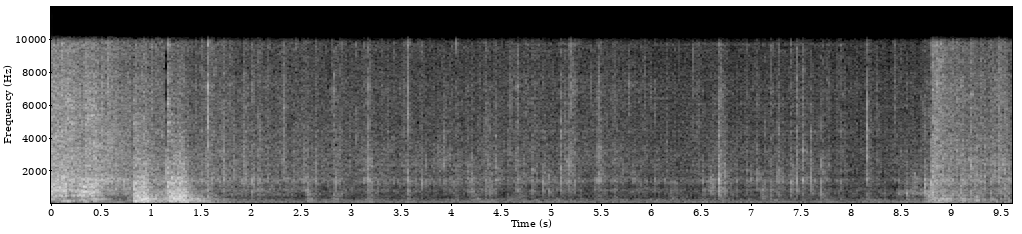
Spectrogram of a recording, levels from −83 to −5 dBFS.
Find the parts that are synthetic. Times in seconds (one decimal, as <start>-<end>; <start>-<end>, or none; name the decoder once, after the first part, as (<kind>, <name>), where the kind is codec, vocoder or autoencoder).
4.6-5.2 (vocoder, BigVGAN v2); 6.0-7.9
